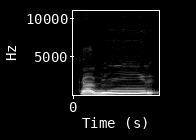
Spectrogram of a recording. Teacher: রা সাকিন হয়ে যাবে এবং র আওয়াজটিকে পাতলা করিয়া পড়তে হবে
